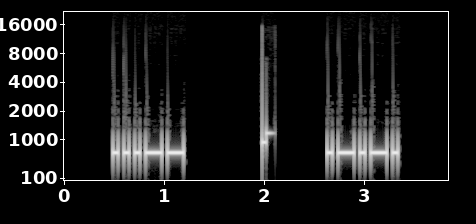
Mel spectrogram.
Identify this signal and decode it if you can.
Morse code, heard as a keyed tone, about 22 wpm, 700 Hz. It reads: 3 <AR>
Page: This rapid-fire timing is geared to push your ICR (Instant Character Recognition) skills.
